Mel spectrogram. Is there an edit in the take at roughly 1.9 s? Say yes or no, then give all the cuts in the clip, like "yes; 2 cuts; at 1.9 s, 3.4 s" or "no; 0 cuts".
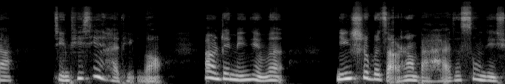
no; 0 cuts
